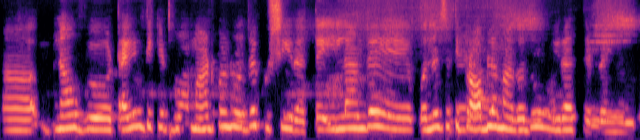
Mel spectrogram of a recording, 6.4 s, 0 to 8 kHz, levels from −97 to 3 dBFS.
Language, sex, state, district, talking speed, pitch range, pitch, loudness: Kannada, female, Karnataka, Shimoga, 180 wpm, 240-295 Hz, 255 Hz, -19 LUFS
